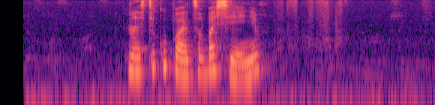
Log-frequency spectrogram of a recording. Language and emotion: Russian, positive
